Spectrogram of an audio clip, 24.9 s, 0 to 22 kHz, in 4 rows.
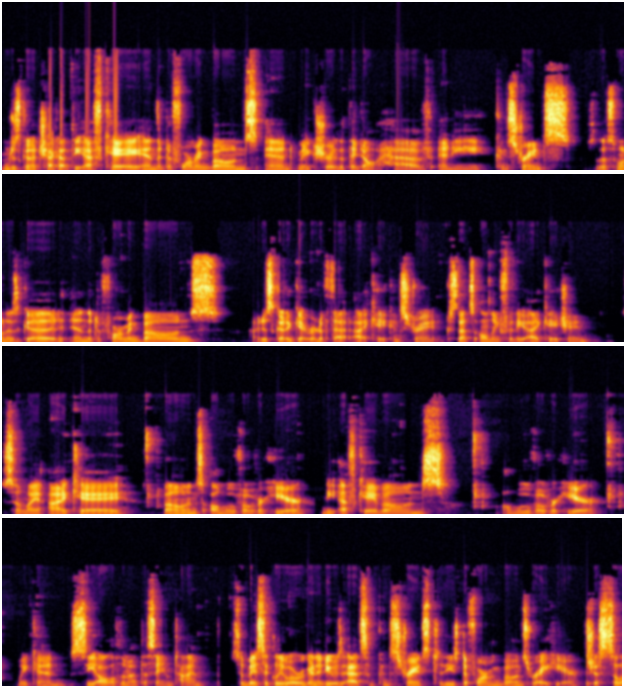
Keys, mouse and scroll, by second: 3.4 click, 6.3 click, 7.4 click, 8.0 click, 9.3 click, 10.6 click, 12.3 click, 13.1 click, 13.9 g, 16.0 click, 16.5 r, 17.1 click, 17.3 r, 17.8 click, 17.9 r, 18.9 shift+click, 19.4 shift+click, 20.6 click, 21.0 click, 21.5-22.3 drag, 24.2 click.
